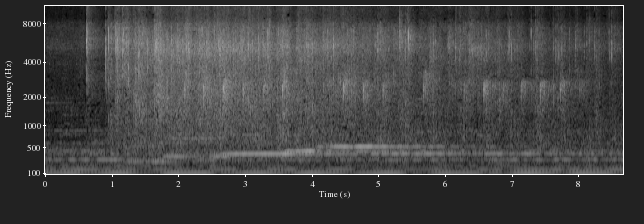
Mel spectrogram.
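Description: Slow, calm background music with sustained drone-like tones. About a second in, audience applause joins it: a dense patter of clapping that continues alongside the music.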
